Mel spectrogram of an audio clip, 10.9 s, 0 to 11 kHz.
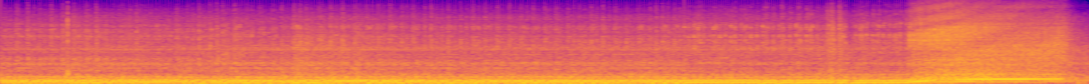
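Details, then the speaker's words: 302 V8 truck, carburetor tuned and new throttle return spring fitted, revs snap back with none hanging: steady deep idle with an even lumpy burble, no knocks or misses; normal idle. "there's no hanging revs and now she's dialed just listen to a prayer"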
